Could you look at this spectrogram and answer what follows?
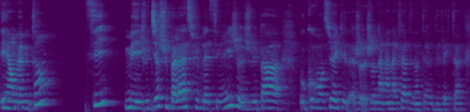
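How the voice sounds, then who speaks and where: Somewhat breathy and fairly high in pitch, a woman speaks at a moderate pace with an animated tone and lively intonation, with audible room echo. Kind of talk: casual spiritual vlog monologue.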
